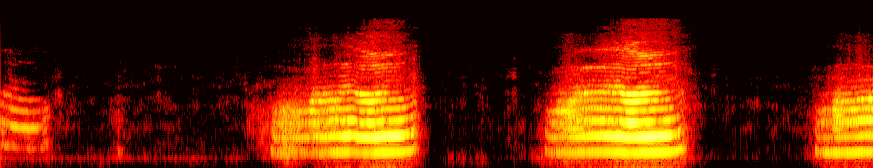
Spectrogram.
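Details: Drawn-out, insistent kitten meows, each lasting over a second and rising slightly in loudness before stopping, repeated every few seconds in a quiet room.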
